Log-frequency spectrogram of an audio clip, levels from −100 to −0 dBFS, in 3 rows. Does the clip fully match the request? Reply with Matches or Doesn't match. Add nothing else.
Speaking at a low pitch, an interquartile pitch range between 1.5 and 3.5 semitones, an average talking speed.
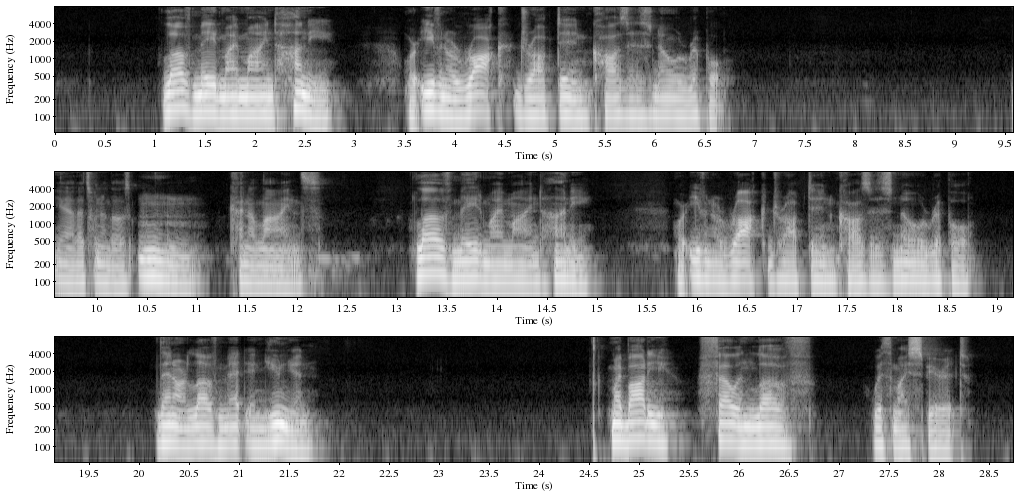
Doesn't match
